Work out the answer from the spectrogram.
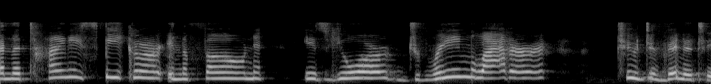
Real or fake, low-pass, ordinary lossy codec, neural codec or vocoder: fake; 7.2 kHz; MP3, 48 kbps; codec, 16 kHz in and 24 kHz out, 1.1 kbps, FireRedTTS-2 codec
